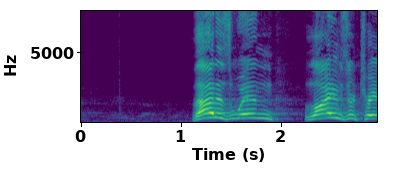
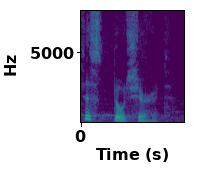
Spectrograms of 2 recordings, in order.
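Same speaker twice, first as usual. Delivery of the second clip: hushed, much softer tempting inner voice; inner voice whisper; 20 dB quieter than usual. Retold or imitated. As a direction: breathe it like a soft voice in your head. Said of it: "It's a beautiful voice".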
